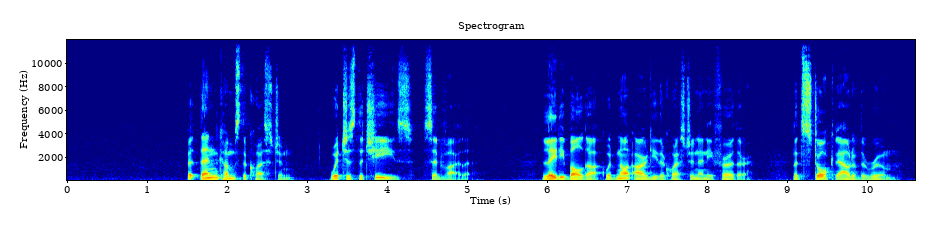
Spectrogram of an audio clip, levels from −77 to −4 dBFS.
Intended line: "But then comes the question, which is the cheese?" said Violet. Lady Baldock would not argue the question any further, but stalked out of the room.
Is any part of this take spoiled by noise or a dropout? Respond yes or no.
no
